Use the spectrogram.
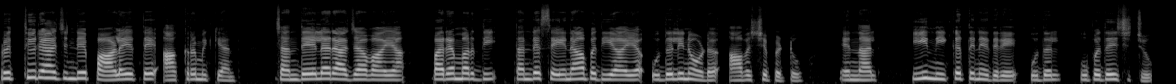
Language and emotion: Malayalam, neutral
